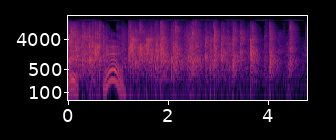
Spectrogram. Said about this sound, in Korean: 요게 말이야, 아직도 저 나이에 죽었다가 살아나, 그거 좀 좋다고 박수 쳐.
